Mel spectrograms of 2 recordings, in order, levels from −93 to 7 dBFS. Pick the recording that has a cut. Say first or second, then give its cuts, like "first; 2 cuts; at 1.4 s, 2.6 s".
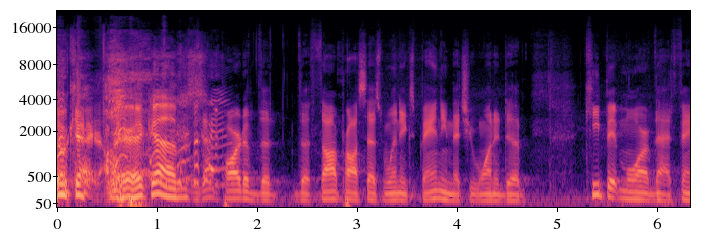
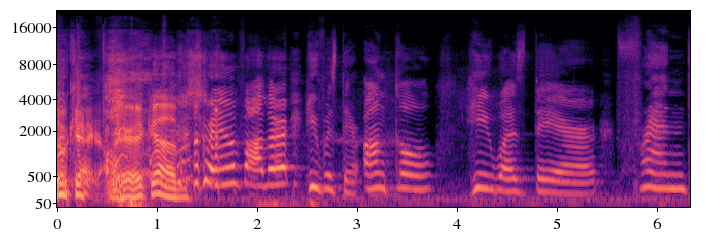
first; 1 cut; at 1.4 s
